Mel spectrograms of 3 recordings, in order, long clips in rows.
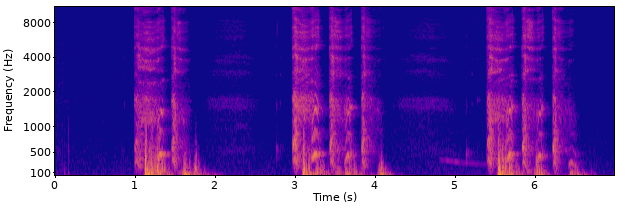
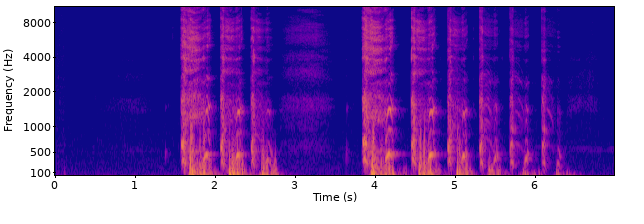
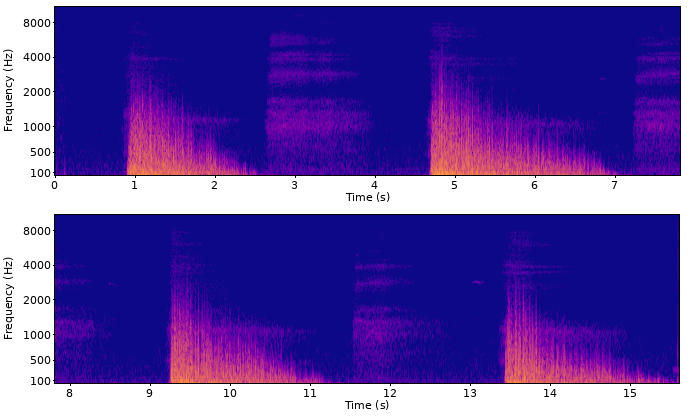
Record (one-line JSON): {"three_cough_length": "7.0 s", "three_cough_amplitude": 12295, "three_cough_signal_mean_std_ratio": 0.39, "cough_length": "7.0 s", "cough_amplitude": 7978, "cough_signal_mean_std_ratio": 0.43, "exhalation_length": "15.6 s", "exhalation_amplitude": 10281, "exhalation_signal_mean_std_ratio": 0.48, "survey_phase": "beta (2021-08-13 to 2022-03-07)", "age": "18-44", "gender": "Female", "wearing_mask": "No", "symptom_none": true, "smoker_status": "Current smoker (1 to 10 cigarettes per day)", "respiratory_condition_asthma": false, "respiratory_condition_other": false, "recruitment_source": "REACT", "submission_delay": "3 days", "covid_test_result": "Negative", "covid_test_method": "RT-qPCR", "influenza_a_test_result": "Negative", "influenza_b_test_result": "Negative"}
